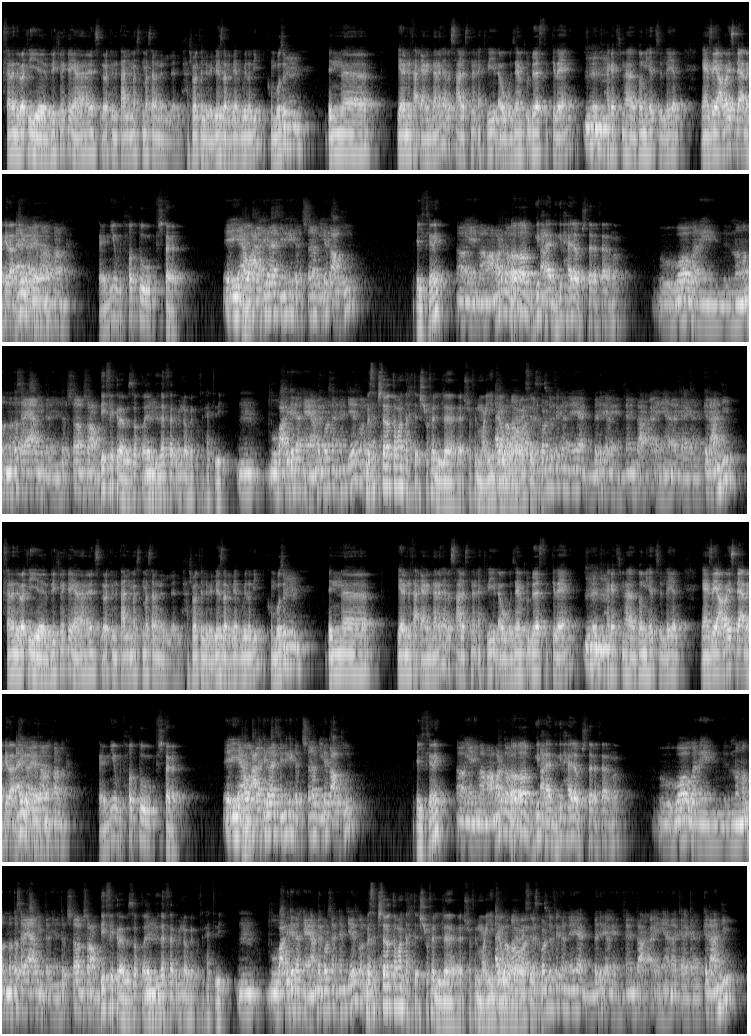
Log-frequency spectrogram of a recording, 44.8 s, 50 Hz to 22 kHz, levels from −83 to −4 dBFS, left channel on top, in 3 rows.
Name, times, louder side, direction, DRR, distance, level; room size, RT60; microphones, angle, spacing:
voice 1, 0.0-5.7 6.5-7.3 7.9-11.4 11.7-13.5 14.0-15.9 16.9-18.4 19.7-20.0 23.2-23.7 25.1-27.3 31.8-34.3 37.1-40.5, equal, 5° right, 4 dB, 1.1 m, -20 dB
voice 2, 5.6-5.9 11.6-12.2 15.2-16.2 19.4-21.9 24.0-25.3 25.7-25.9 28.0-31.8 32.7-33.1 34.6-37.5 39.7-44.4, right 1 dB, 30° right, -6 dB, 2.4 m, -21 dB
13.0 x 7.0 x 4.0 m, 0.72 s
head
